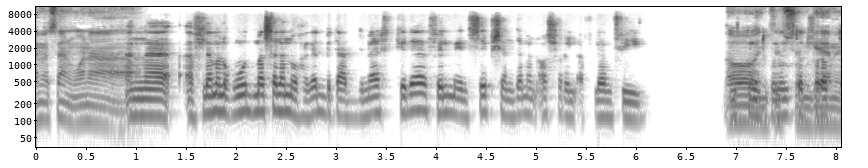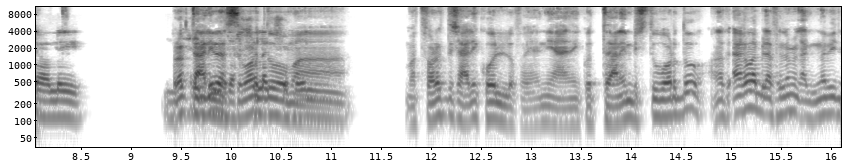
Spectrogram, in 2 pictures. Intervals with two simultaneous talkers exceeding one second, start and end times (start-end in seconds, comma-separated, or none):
6.9-8.2, 9.6-11.2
